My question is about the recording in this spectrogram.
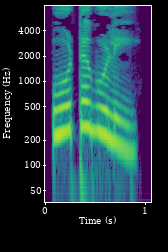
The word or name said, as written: ಒಡಕಲು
